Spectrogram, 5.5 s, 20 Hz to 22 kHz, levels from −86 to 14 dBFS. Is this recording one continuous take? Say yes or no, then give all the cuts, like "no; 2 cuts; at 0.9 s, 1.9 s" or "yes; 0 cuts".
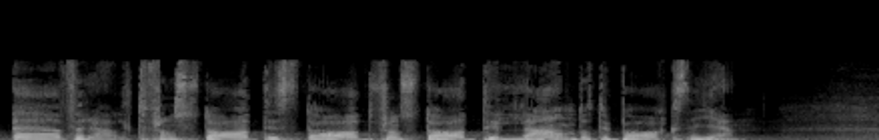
yes; 0 cuts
